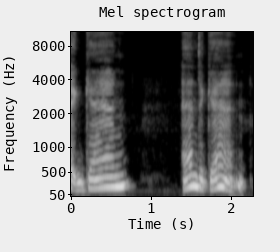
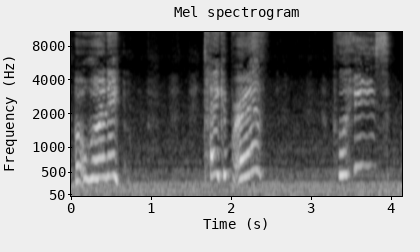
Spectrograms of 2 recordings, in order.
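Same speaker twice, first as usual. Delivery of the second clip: much higher, breaking desperate plea; pleading grief; 14 semitones higher than usual. Acted. Bryce begs his dying sister Sarah Ruth to breathe, breaking voice. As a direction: beg her, voice climbing and cracking.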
